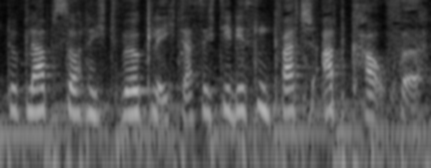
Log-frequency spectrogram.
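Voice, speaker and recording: A woman's voice: on the high side, normal speed, music in the background, natural voice. Brief: woman reading a dry, grouchy, no-nonsense café owner for a storybook audiobook. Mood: dry grumpy. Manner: dry and grumbling. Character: grumpy, dry café woman, sensible and curt.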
